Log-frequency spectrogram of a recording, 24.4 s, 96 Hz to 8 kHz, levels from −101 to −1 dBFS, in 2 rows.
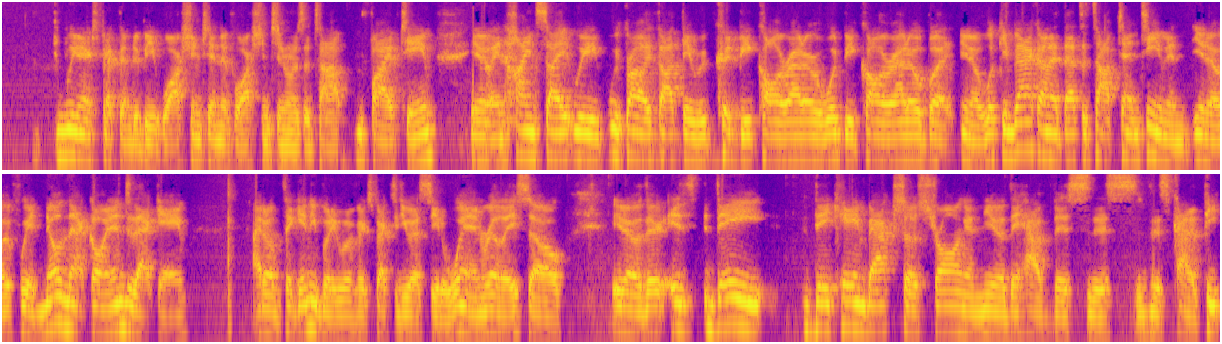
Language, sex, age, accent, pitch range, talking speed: English, male, 20-39, American, 105-130 Hz, 210 wpm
